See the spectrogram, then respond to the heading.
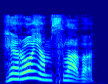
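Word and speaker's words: Heroyam Slava (Героям слава): And the answer is Heroyam Slava.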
